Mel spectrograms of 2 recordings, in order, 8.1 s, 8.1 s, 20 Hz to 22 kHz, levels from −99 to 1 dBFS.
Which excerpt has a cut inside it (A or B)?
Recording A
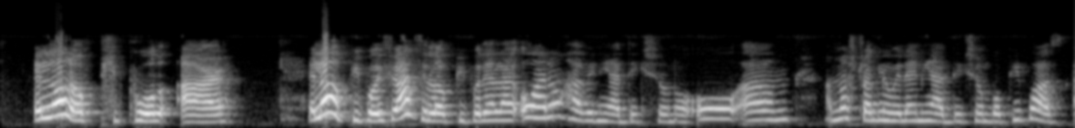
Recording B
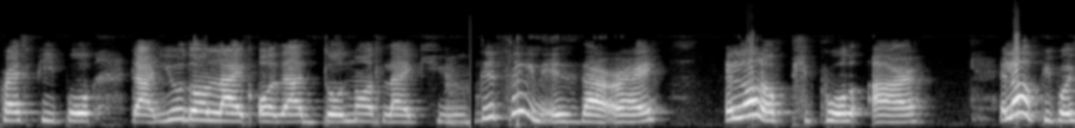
B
